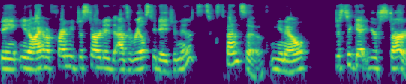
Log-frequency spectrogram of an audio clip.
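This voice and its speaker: This woman speaks at medium pitch. Her tone is bright and sharp. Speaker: title company sales rep. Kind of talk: Q&A workshop talk. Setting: video call.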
